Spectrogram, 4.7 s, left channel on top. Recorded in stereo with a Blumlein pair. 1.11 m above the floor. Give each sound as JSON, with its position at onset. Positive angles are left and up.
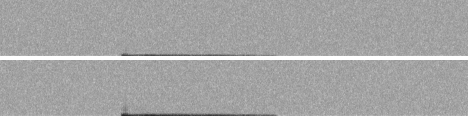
{"t": 1.2, "sound": "a thud", "azimuth_deg": -30}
